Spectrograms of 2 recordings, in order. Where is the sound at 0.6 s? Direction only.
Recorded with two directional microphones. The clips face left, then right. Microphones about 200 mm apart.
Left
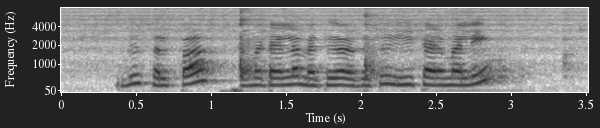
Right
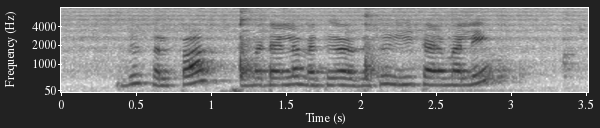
40° left (ahead or behind).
